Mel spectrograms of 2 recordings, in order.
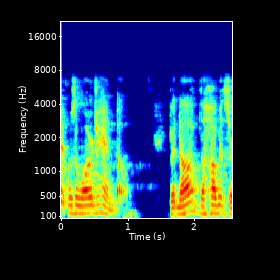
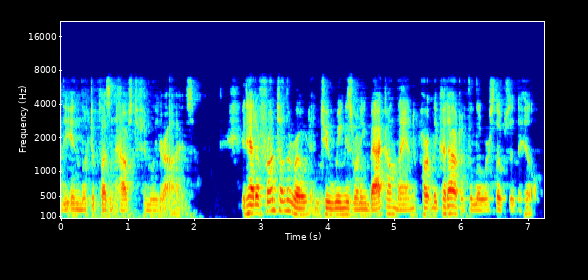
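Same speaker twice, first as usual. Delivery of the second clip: plain reading voice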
